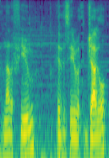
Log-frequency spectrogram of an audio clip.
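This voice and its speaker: A man's voice: fairly low pitch, fairly even intonation, fast talker, soft background music. A man giving casual, rambling let's play commentary, thinking aloud as he goes. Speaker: gamer narrating own playthrough.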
